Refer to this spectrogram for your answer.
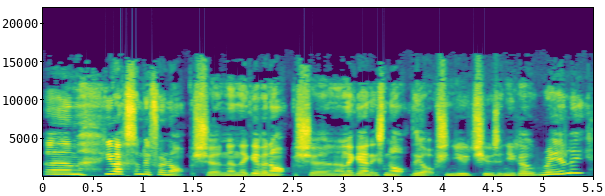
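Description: Speaking very fast with hardly any pauses, a woman with a slight northern English accent has a warm tone, medium pitch and very wide pitch swings. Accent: northern English, soft. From northern England. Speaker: business coach and speaker. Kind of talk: casual interview chat. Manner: warm, laughs often.

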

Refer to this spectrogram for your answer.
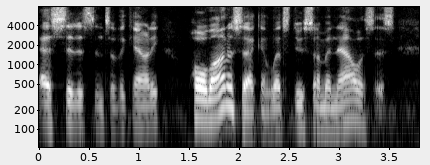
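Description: A man with a dark, mellow tone speaks at a very fast pace with ordinary pitch variation, in a dry, close sound with no echo. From Brooklyn, New York. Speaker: local town board member. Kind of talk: interview. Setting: video call.

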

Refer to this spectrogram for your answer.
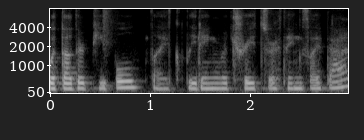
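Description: The voice has a dark, mellow tone, flat, monotone intonation and an American accent. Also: woman. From Pittsburgh, Pennsylvania, US. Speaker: writer and spiritual teacher. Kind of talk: interview conversation. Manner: hesitant, many fillers.

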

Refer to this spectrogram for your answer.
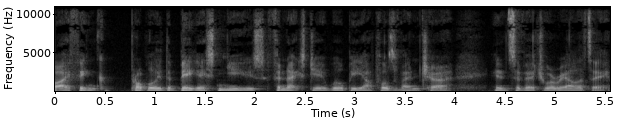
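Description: A man speaks with a very deep, low pitch, a somewhat breathy sound and a monotone, flat intonation. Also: moderate pace. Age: 20s. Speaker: Apple news blogger and journalist. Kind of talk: casual interview chat.

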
